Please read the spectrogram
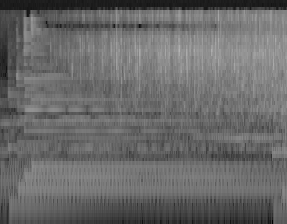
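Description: Continuous trickling, flowing water runs steadily for a few seconds at a moderate level, layered over a sustained humming tone. No one speaks.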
